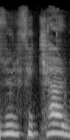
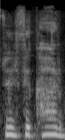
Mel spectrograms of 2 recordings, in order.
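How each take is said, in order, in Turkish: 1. k sesi önde, yumuşatılarak çıkarılır. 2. k sesi çok arkada, Arapçadaki kaf gibi çıkarılır. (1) "Bunun yerine Zülfikar biçiminde çok fazla telaffuz edildiğini görüyoruz" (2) "Bunun kökünde kaf sesi olduğu için muhakkak Zülfikar biçiminde"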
